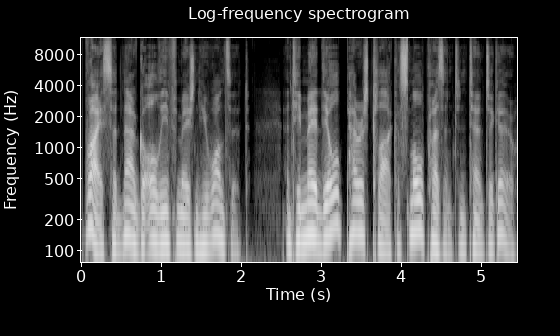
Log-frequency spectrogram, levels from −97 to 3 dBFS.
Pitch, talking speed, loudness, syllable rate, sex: 115 Hz, 255 wpm, -20 LUFS, 6.3 syllables/s, male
